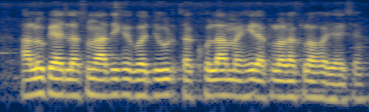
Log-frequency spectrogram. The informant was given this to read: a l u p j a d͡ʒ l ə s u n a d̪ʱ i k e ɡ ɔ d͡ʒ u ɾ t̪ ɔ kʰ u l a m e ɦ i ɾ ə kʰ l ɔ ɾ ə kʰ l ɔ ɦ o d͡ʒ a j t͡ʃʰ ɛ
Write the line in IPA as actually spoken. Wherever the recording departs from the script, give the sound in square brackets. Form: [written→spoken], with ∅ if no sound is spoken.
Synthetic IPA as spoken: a l u p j a d͡ʒ l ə s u n a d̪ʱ i k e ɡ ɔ d͡ʒ u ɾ t̪ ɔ kʰ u l a m e ɦ i ɾ ə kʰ l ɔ ɾ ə kʰ l ɔ ɦ o d͡ʒ a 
